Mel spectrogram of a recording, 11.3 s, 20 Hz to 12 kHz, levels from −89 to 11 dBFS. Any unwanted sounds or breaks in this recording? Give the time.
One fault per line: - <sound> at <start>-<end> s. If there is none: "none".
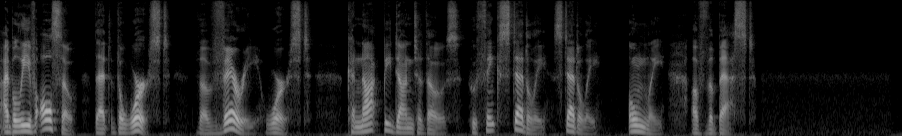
none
